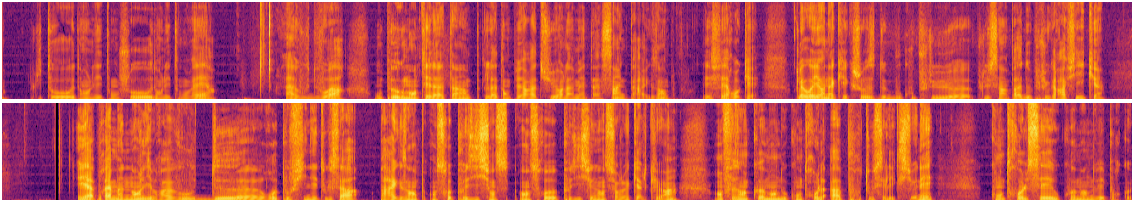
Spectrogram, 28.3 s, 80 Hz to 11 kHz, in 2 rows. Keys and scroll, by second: 3.6 0, 6.3 5, 22.3 super+a, 26.9 super+c.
